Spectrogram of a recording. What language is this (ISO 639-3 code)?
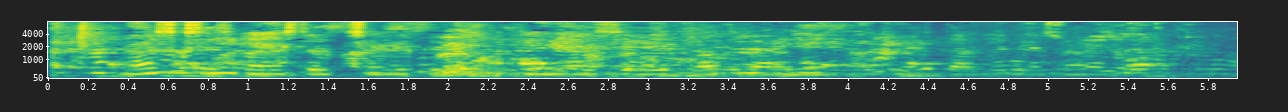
hye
